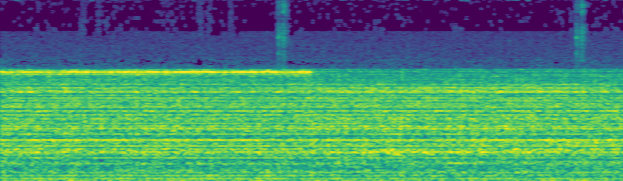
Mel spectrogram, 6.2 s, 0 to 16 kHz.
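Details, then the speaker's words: 1925 Magnavox Type D TRF radio tuned to 590 on its antenna gives a steady hiss and crackle with no clear station coming through; signal is weak and mostly noise. "Try to get more signal and less of all this noise."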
